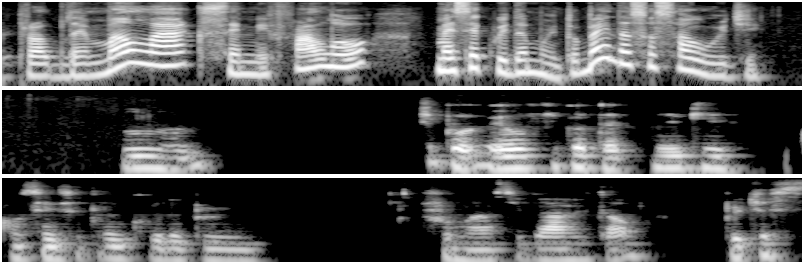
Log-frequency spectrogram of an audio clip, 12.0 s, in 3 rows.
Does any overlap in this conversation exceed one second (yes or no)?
no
